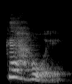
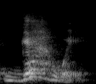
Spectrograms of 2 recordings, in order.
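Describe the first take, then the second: First: The word begins with a k sound. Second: The word begins with a g sound. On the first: This is the form understood everywhere. "Some will say kahwa. Kahwe, ka, and not ka" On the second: This is the Bedouin dialect form. "And the Bedouin will say gahwe"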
